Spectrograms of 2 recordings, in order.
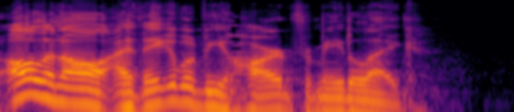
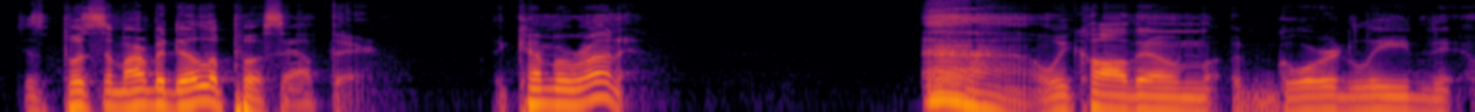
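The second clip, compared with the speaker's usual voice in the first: ordinary talk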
